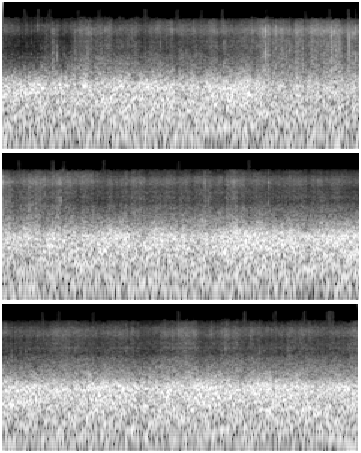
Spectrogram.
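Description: Skis hiss steadily over soft snow.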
